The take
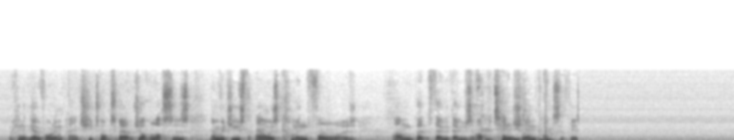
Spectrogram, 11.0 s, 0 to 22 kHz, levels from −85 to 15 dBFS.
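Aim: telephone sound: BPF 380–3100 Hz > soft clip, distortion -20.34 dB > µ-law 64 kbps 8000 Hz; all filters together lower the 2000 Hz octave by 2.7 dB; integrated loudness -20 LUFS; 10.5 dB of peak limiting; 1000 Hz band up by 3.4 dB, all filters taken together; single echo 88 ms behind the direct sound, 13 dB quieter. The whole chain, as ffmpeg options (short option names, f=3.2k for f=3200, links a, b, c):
-af "equalizer=f=1k:t=o:g=6,equalizer=f=2k:t=o:g=-4,alimiter=limit=-17.5dB:level=0:latency=1,highpass=380,lowpass=3.1k,aecho=1:1:88:0.224,asoftclip=threshold=-21dB,volume=12.5dB" -ar 8000 -c:a pcm_mulaw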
